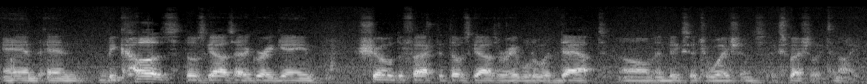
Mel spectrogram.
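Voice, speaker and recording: A man in his thirties, a basketball coach answering press conference questions in a measured way, with many fillers and restarts. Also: low voice, flat delivery, a little mellow, recorded from a distance, a little hiss or hum, low-quality recording. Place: press room in front of a sponsor backdrop.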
